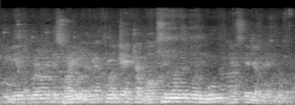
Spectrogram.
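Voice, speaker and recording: Male puppeteer straight man, quick delivery, scolding and explanatory, heard from afar with heavy echo. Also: medium pitch, steady tone, noisy background. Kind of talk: comic stage dialogue with a puppet. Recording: very echoey hall, distant mic, audience.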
